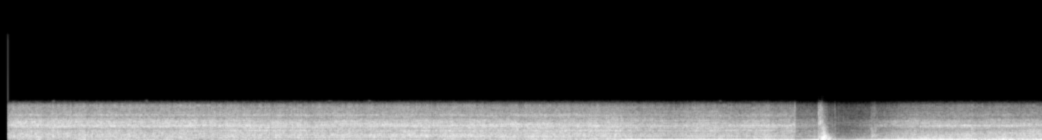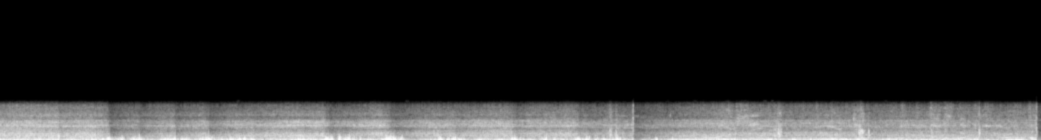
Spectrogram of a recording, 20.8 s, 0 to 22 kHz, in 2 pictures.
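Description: Buick 3800 Series II V6 engine idling with a steady hum. There is a sharp click about eight seconds in, and irregular rustling and knocks over the hum in the second half.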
